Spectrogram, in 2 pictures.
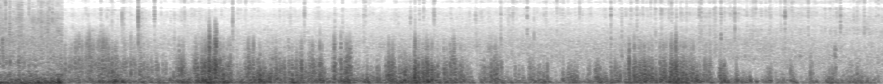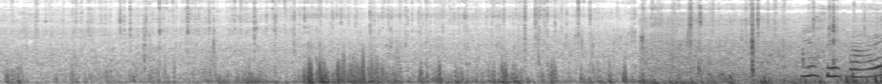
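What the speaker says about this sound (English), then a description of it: "Pretty windy out, got a wind advisory." Strong, gusty wind under a wind advisory buffets the microphone during a family walk on military base housing trails, a steady low rumble swelling and easing throughout, with voices now and then.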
